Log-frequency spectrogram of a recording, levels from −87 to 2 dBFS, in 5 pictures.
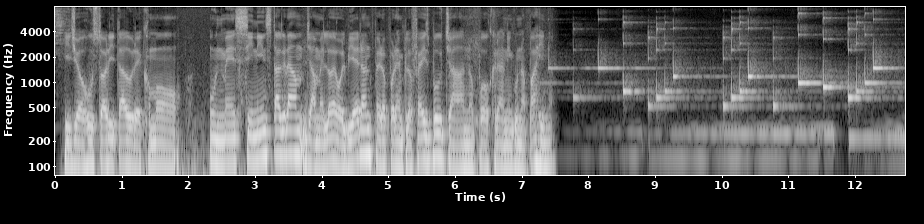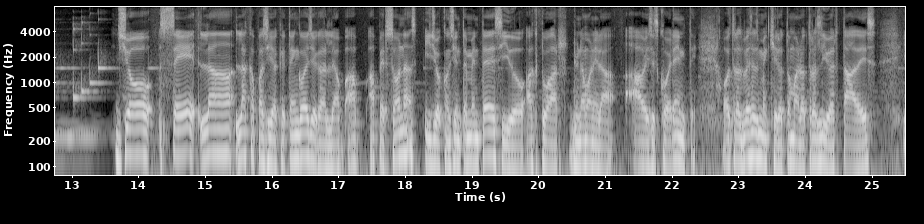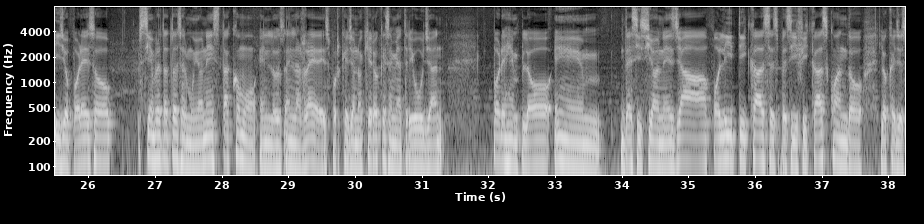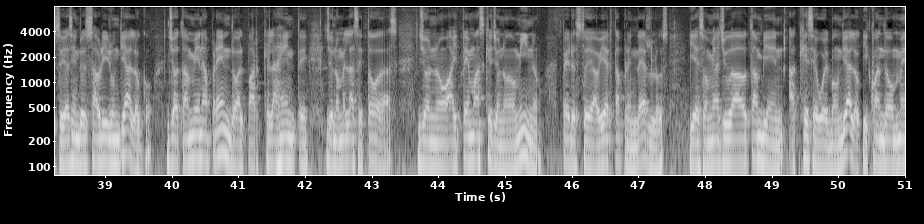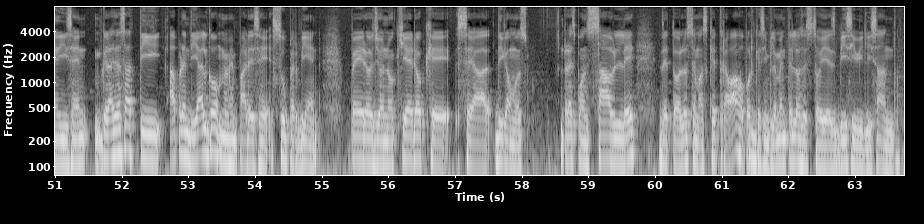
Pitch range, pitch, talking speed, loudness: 95-115 Hz, 105 Hz, 160 wpm, -14 LUFS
